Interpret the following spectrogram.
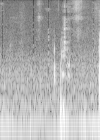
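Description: Near silence in a small room, broken by a few faint small clicks about a second in.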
